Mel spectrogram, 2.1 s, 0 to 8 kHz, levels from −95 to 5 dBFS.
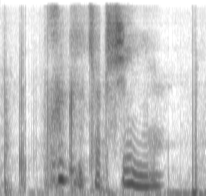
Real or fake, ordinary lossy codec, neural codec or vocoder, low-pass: fake; MP3, 64 kbps; codec, 16 kHz in and 24 kHz out, 0.6 kbps, FireRedTTS-2 codec; 7.2 kHz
